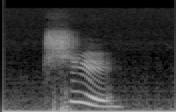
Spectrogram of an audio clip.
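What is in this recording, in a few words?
"chi", Mandarin Chinese, fourth tone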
